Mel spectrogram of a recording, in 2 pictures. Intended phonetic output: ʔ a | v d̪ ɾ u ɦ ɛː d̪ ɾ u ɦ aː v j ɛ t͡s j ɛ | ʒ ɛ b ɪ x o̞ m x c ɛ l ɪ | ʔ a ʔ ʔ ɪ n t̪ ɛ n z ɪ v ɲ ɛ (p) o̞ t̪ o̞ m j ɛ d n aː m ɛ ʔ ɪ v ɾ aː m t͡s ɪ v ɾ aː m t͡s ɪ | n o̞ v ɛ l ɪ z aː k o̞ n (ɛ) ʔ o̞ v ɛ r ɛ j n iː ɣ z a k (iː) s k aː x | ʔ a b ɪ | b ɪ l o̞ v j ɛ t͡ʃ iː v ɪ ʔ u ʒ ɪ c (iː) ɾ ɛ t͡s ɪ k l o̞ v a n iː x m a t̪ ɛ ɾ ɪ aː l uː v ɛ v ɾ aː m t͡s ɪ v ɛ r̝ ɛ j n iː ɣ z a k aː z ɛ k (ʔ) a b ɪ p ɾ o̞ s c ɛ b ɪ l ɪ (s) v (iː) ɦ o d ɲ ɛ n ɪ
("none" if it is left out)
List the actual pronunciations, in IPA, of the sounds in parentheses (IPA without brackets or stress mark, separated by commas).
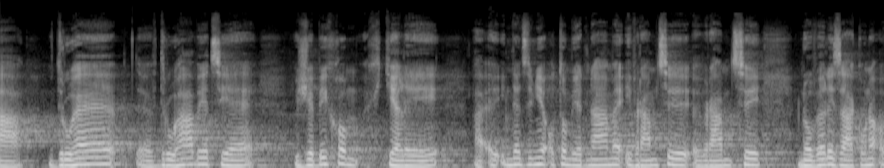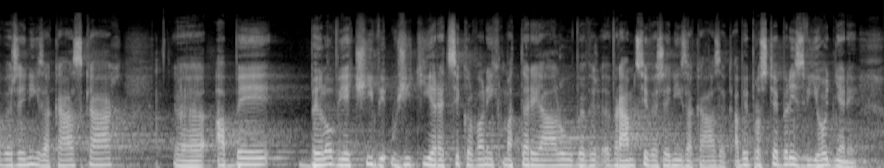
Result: ʔ, a, aː, iː, ʔ, z, iː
